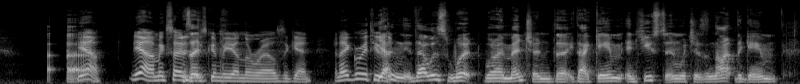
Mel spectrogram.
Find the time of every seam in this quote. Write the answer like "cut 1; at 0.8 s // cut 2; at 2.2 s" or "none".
cut 1; at 3.9 s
